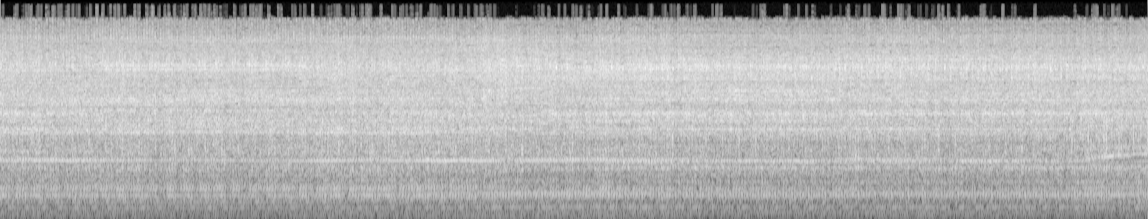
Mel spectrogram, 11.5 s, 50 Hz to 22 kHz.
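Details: BMW 325iS idling: thin steady whine at constant pitch, slight rise near the end; caused by two faulty remanufactured replacement alternators.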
